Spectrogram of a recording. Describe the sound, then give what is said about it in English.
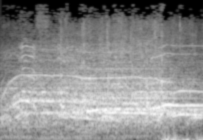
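Passengers at Atlanta's airport cheer loudly when power returns after an outage. Many voices shout and whoop together in a sustained, boisterous roar. “Passengers in Atlanta cheered when the power was restored late last night.”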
